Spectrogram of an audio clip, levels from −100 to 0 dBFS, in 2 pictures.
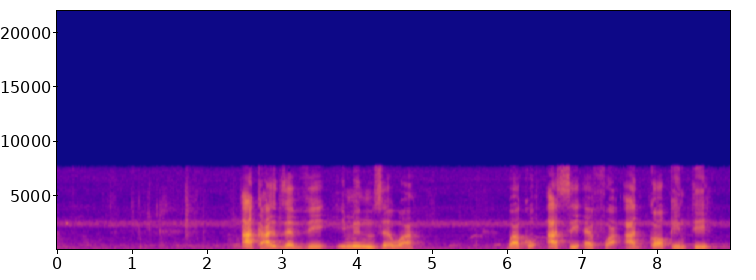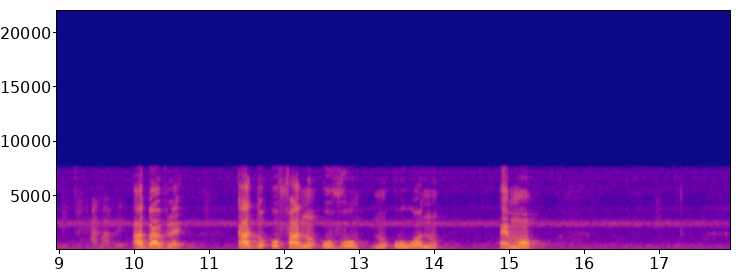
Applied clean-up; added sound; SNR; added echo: none; none; none; none.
